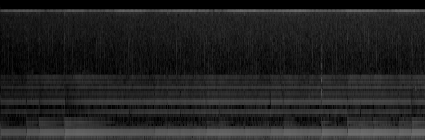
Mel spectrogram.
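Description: A single sustained droning note with faint overtones, held steady in pitch and slowly growing louder: a drone in the film's score.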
